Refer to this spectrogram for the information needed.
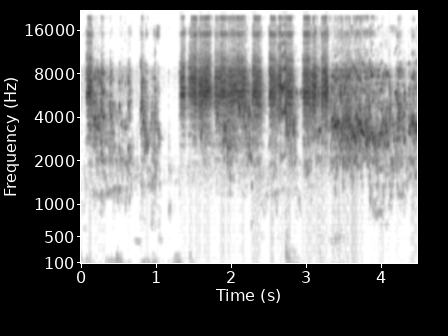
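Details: Pet budgerigars producing long, harsh, buzzy high squawks and rapid chatter in near-continuous bursts, with a few low knocking sounds early on.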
